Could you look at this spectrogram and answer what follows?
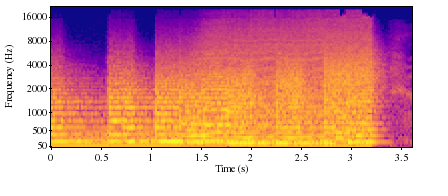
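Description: A bright, harmonically rich synth lead in an EDM build-up plays alone, stepping through sustained notes with a short gap before the last one and fading out at the end.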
